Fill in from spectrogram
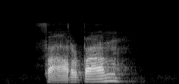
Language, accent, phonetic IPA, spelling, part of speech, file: German, Austria, [ˈfaːɐ̯ˌbaːn], Fahrbahn, noun, De-at-Fahrbahn.ogg
- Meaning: 1. lane (of traffic in a road) 2. roadway, carriageway 3. runway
